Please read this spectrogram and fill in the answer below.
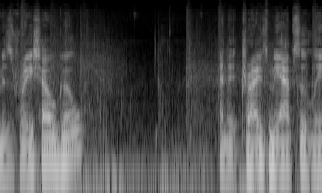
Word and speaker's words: Ra's al Ghul: American and therefore by default he most likely pronounces it incorrectly, so his answer doesn't count. Because if any of you said Raz Al Ghul, you're incorrect. His name is Ra's al Ghul.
